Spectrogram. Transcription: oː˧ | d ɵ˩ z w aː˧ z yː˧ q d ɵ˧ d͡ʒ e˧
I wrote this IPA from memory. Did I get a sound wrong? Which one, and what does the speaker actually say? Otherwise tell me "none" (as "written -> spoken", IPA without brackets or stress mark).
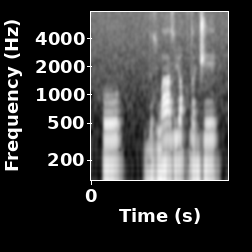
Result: none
